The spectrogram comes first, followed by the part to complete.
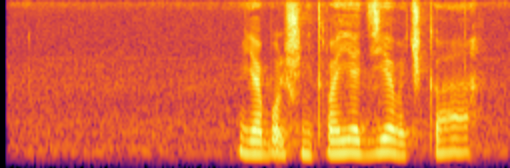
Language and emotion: Russian, neutral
